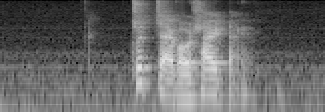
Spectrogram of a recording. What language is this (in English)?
Faroese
